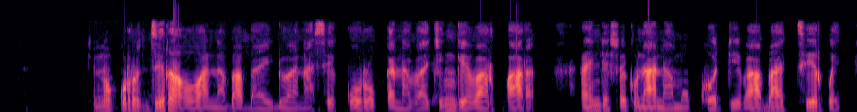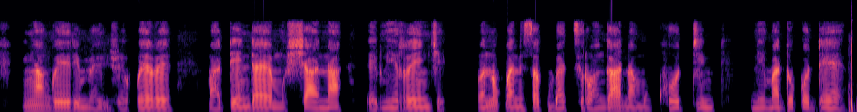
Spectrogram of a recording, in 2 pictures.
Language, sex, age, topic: Ndau, male, 18-24, health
